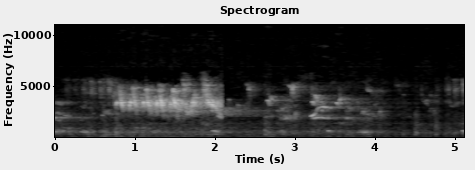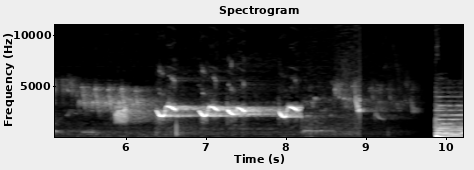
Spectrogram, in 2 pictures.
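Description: Birds chirping and singing, with a run of repeated rising-and-falling phrases about six to eight seconds in as the loudest part. Music starts at the very end.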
